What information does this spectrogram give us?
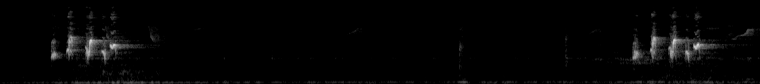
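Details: Caged stripe-throated bulbul repeating its lure song twice, about six seconds apart: each phrase a burst of five chirpy warbled notes, with faint low thumps between.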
